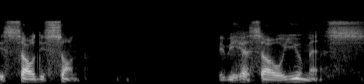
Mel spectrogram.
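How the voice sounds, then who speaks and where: A man talks at a fairly slow pace. He speaks with a non-native accent. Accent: non-native English pronunciation. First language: not English. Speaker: motivational speaker. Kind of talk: motivational monologue.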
